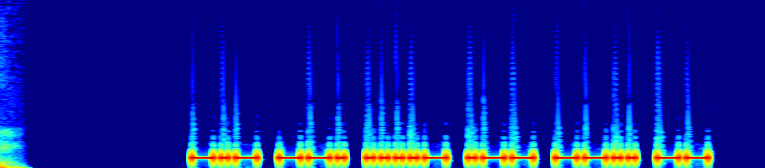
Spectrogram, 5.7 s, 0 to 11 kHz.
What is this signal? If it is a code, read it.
Morse code, heard as a keyed tone, about 22 wpm, 700 Hz. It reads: KG4WZM
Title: USA Call Signs - 6 Characters - 3x Character Spacing - 22wpm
